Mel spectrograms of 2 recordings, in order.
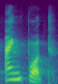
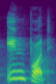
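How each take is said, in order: First: The word begins with an 'eye' sound. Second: The word begins with a short 'ih' sound. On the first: The speaker calls it wrong. "We don't say inkpot" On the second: The speaker calls it right. "We call it inkpot. So when we call inkpot, we can hear the vowel sound e"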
